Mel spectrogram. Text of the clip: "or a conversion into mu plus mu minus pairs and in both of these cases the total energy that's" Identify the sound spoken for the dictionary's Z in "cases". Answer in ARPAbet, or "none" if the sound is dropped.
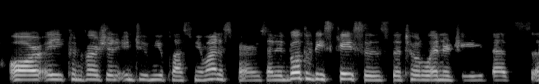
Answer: Z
